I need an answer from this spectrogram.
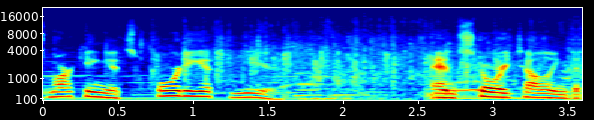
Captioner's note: kids clapping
